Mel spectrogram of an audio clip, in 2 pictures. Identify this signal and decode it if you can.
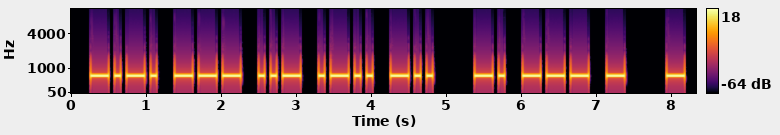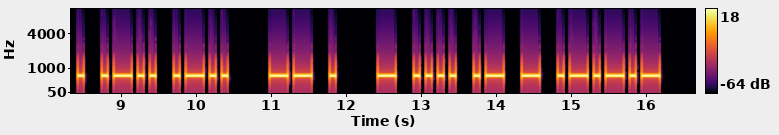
Morse code, heard as a keyed tone, about 15 wpm, 700 Hz. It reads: COULD NOT TELL ME THAT.
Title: Sentences from Top 600 Words 15wpm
